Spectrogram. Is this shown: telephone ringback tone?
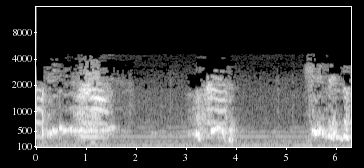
no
